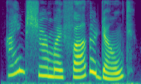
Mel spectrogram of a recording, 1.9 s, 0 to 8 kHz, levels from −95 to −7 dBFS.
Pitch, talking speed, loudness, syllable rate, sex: 295 Hz, 160 wpm, -16 LUFS, 5.2 syllables/s, female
